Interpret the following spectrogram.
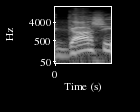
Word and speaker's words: Gashi: I wanted to make sure I got it like Yeah, Gashi is correct. Gashi is American. So, I like, you know, being your but the natural. We need the family name. Goshi.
